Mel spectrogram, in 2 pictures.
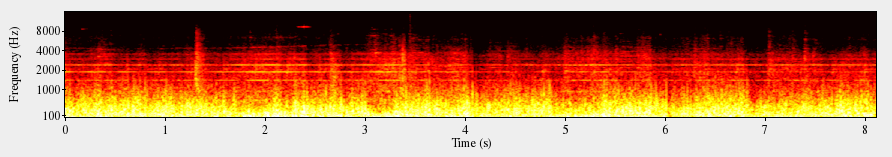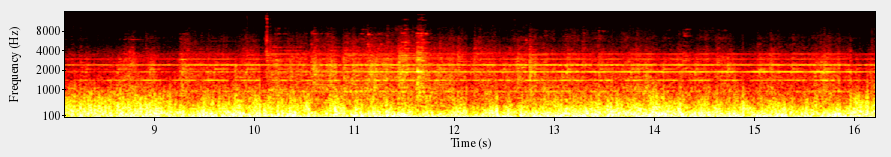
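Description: Freight cars (covered hoppers, a boxcar and tank cars) rolling past a grade crossing, with a continuous wheel-on-rail rumble and scattered clicks of wheels over the rail. Steady high-pitched ringing tones sound over the rumble throughout.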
